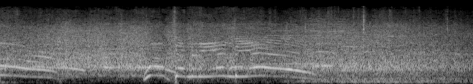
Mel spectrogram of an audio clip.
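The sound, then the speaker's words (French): A short NBA segment jingle built over arena noise, with a few sharp basketball bounces and thuds punctuating sweeping tonal sounds, loud and continuous throughout before easing slightly at the end. “Jingle.”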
